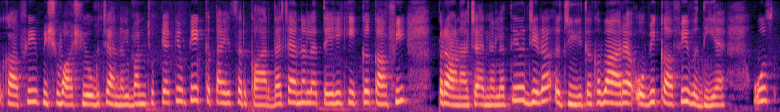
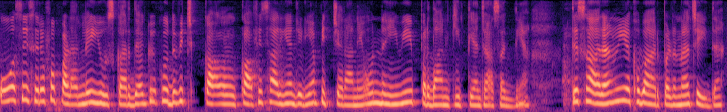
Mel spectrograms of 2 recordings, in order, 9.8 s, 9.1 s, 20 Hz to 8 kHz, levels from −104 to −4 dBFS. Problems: none marked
